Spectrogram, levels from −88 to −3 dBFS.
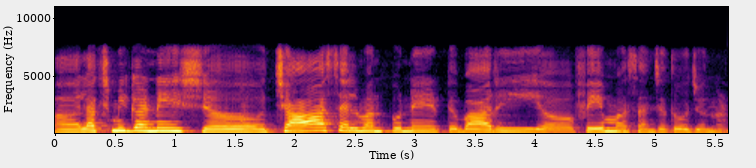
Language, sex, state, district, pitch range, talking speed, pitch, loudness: Tulu, female, Karnataka, Dakshina Kannada, 215-250 Hz, 85 wpm, 230 Hz, -13 LUFS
